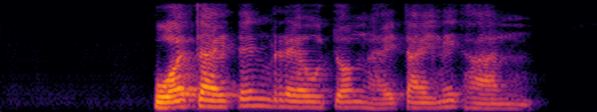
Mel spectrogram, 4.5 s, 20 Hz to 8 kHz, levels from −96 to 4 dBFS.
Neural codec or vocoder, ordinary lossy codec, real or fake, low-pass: codec, 16 kHz, 4 kbps, FreqCodec, smaller model; none; fake; 7.2 kHz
